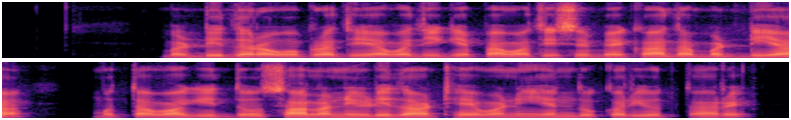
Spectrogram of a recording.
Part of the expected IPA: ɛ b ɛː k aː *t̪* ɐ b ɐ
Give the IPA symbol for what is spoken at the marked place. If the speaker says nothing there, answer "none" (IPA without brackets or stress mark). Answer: d̪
